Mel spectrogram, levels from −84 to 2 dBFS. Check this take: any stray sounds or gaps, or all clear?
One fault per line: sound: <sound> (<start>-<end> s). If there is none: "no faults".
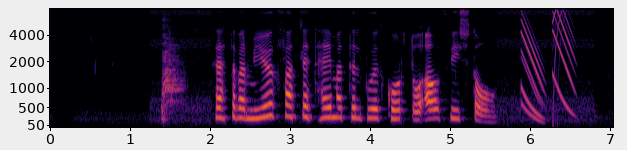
sound: bark (1.4-1.7 s)
sound: chirp (5.9-6.6 s)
